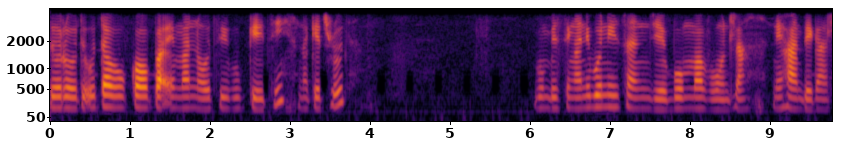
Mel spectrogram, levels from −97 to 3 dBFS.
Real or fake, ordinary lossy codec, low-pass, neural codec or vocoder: real; none; 3.6 kHz; none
